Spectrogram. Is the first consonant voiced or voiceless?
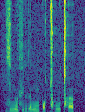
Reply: voiced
